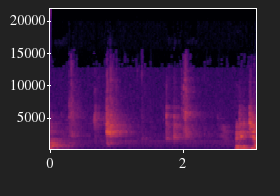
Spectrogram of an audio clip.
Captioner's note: egg cracking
